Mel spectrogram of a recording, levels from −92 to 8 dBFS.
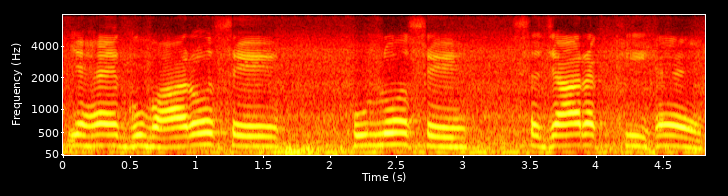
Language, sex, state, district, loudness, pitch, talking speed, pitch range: Hindi, female, Haryana, Jhajjar, -13 LUFS, 225 Hz, 100 wpm, 215-230 Hz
